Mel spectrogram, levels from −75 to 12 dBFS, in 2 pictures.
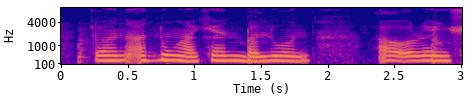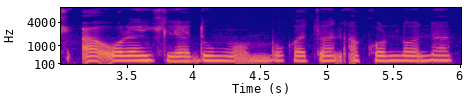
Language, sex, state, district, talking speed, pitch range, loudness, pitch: Mizo, female, Mizoram, Aizawl, 200 wpm, 200-215 Hz, -14 LUFS, 210 Hz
